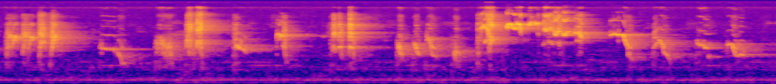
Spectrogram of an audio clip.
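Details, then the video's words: Greater green leafbird in full song rich in fill-in phrases: alternating harsh chattering bursts and clear downward-sliding whistles at a lively, regular pace, with a high trilled passage midway and a low hum throughout. "Cucak Ijo gacor FULL Isian"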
